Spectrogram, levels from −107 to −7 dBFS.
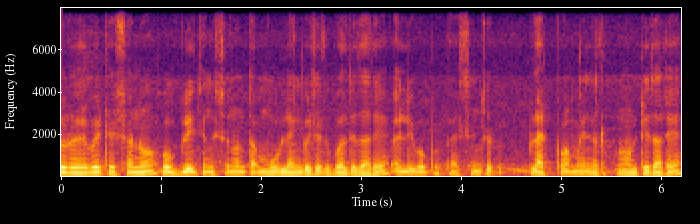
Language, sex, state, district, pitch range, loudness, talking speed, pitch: Kannada, male, Karnataka, Dharwad, 110-120 Hz, -17 LUFS, 175 wpm, 115 Hz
